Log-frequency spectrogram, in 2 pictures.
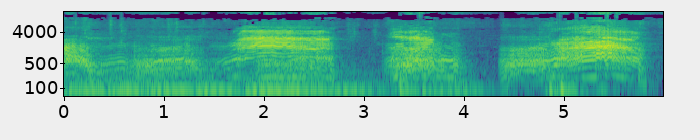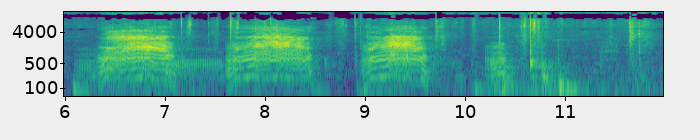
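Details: Tiger cub, a baby, calling repeatedly with loud moaning wails, about seven in a row, each wavering in pitch, over low humming noise.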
